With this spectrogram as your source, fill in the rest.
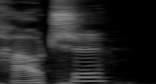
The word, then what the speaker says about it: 好吃: Well, delicious in Chinese is 好吃. So would you say this one is 好吃? How do you say it? 好吃? 好, like 你好, 好. 好. And then 吃.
